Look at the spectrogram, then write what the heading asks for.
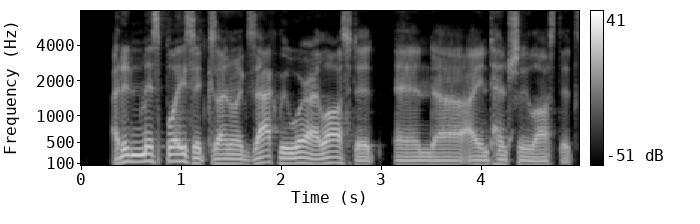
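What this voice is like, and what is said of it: Hoarse, strained voice. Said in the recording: “If you can hear by my hoarse voice, I lost it.”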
